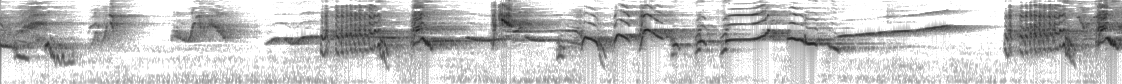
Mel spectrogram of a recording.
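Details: Lure song of an oriental magpie-robin: scratchy bursts, then a long run of bending whistles and quick slurred flourishes, ending in a loud harsh burst.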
